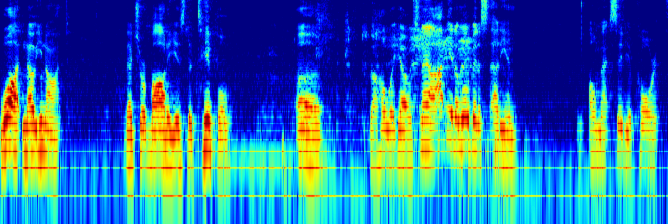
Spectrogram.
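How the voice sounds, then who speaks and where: A man's fairly high voice with ordinary pitch variation, long, frequent pauses and light background noise. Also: moderate pace. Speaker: preacher. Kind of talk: sermon delivered at a tent revival. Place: tent. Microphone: lapel.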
